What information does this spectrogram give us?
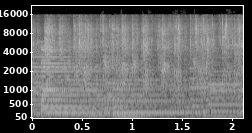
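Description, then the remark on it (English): A church audience gives the Lord a hand clap of praise, clapping together in a steady, dense wash of applause that holds at an even loudness throughout, with a sustained low musical tone, like an organ, underneath. “Would you give the Lord a hand clap of praise this afternoon?”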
